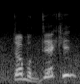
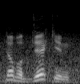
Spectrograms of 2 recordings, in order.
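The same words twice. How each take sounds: First: Disbelieving high-pitched echo; shocked question. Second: Said in the usual way. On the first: Shown as a demonstration. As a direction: Double dicking? squeaked very high, rising hard.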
